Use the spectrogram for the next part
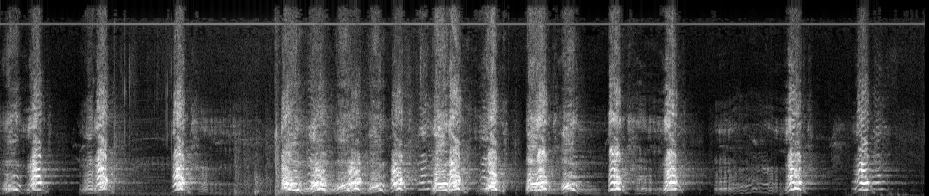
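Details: Three neighborhood dogs barking; loud, sharp barks in irregular bursts, some overlapping in a rapid cluster midway, about fifteen barks in all, with occasional short whines between.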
